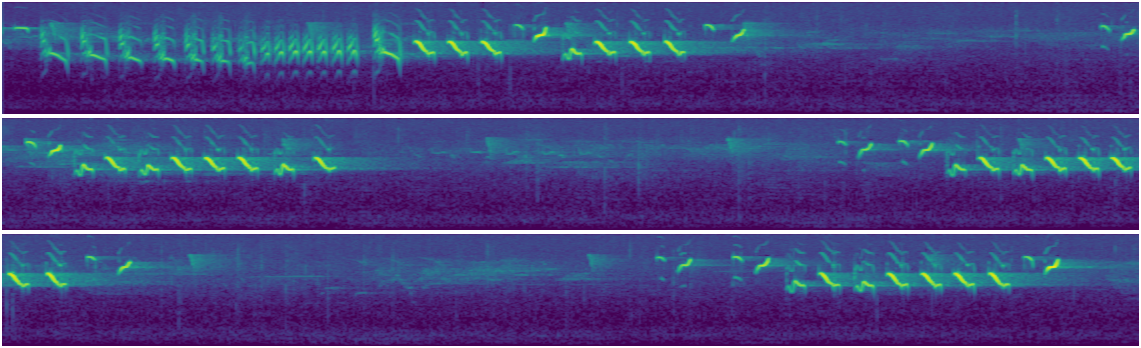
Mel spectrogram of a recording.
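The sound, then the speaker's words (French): A bird in the foliage of a large maple tree sings a loud, bright phrase of rapid chirps, repeating it four times with short pauses between, clear with no other sounds around it. “J'ai encore le souvenir de cette première vision alors que j'entends un chant puissant, très sonore, qui se repère de loin grâce à cette ritournelle presque lancinante.”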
